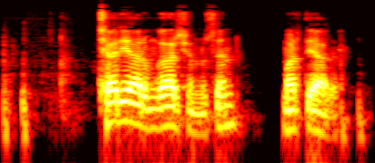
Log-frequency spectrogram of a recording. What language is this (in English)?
Burushaski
